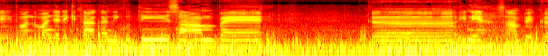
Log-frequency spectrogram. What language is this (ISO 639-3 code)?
ind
